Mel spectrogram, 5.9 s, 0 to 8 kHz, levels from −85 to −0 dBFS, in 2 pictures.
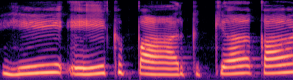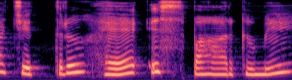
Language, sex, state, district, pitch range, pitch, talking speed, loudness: Hindi, female, Madhya Pradesh, Bhopal, 230-280 Hz, 245 Hz, 115 wpm, -15 LUFS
